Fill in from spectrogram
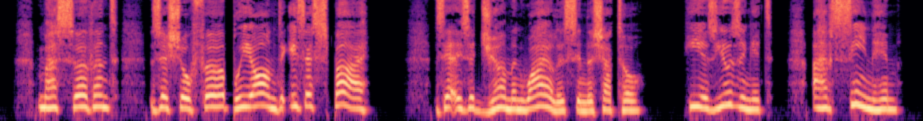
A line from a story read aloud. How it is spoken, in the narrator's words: she gasped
